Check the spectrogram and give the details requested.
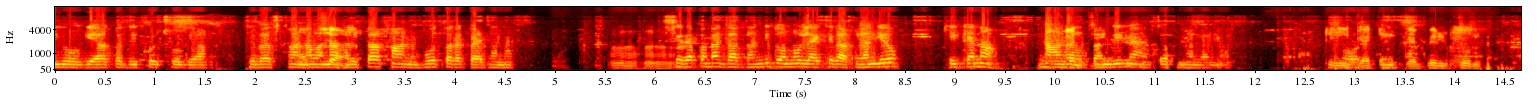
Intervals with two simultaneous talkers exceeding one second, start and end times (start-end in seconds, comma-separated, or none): none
